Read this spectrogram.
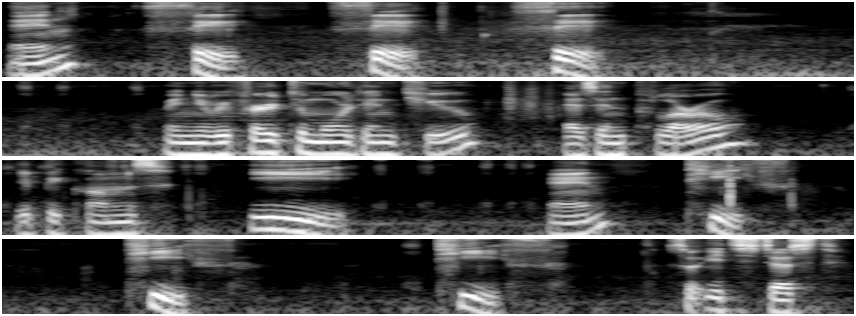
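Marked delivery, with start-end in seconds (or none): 0.9-3.0 repeated th with tongue between teeth; th sound drill. Shown as a demonstration. Teacher demonstrates the th sound for students. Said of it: "the same th sound". 11.2-15.5 teeth with a long E and a clear th; teeth drill. Shown as a demonstration. Teacher models the plural teeth for students. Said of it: "long E".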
